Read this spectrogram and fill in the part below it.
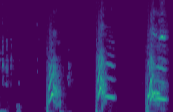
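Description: Dogs in the Minecraft game bark three times, with evenly spaced single yaps that sound close and clear against near silence.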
